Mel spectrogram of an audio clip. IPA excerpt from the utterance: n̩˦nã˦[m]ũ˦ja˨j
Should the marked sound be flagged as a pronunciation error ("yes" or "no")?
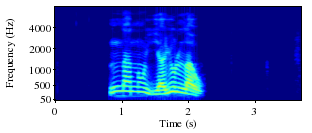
yes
